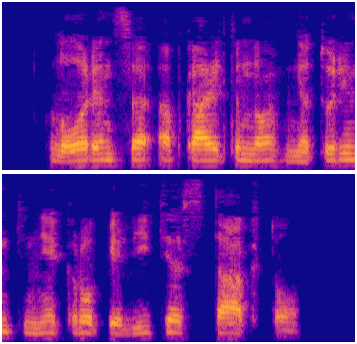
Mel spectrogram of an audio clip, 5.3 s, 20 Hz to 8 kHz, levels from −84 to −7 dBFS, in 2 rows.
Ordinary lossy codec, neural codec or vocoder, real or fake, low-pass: MP3, 32 kbps; codec, 16 kHz, 8 kbps, FreqCodec, smaller model; fake; 7.2 kHz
